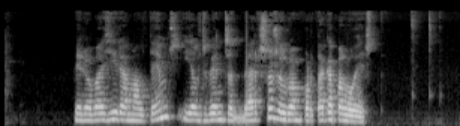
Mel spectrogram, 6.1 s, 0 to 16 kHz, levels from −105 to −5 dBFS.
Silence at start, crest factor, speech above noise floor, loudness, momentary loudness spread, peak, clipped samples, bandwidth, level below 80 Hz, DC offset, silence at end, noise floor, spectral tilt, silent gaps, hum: 1 s; 16 dB; 56 dB; -30 LUFS; 6 LU; -14 dBFS; under 0.1%; 11.5 kHz; -70 dBFS; under 0.1%; 0.6 s; -85 dBFS; -6.5 dB/octave; none; none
